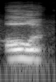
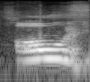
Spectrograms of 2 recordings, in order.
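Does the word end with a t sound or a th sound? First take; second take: t sound; th sound. First: The final th sound is not pronounced. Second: The final th sound is clearly pronounced. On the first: The speaker calls it wrong. "Hindi oath" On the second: The speaker calls it right. "kailangan ma-pronounce yung H"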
